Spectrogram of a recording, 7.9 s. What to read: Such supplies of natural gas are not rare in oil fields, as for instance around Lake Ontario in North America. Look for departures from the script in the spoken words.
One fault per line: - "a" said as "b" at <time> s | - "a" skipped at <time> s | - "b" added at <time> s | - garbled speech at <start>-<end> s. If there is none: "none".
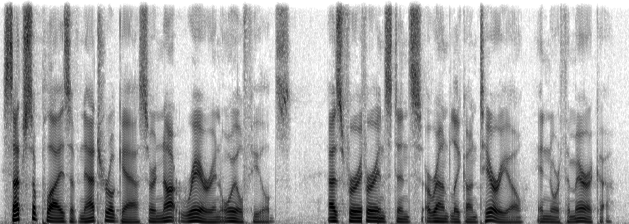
- "for" added at 4.5 s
